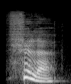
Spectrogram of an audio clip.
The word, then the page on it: filler: British English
